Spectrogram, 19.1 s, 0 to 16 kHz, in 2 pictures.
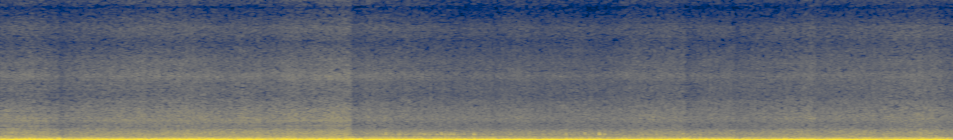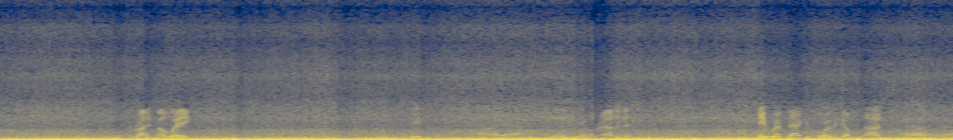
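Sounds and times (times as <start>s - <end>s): outboard motor running: 0.0s - 19.0s.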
